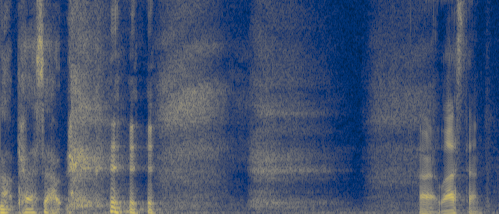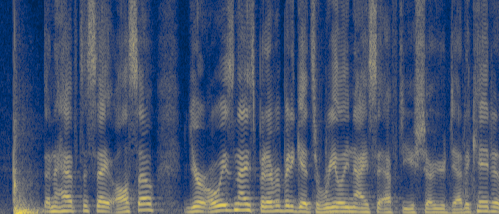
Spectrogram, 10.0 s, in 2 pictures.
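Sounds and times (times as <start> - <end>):
speech: 0.0 - 2.0, 4.2 - 9.9
deep breath: 1.6 - 4.2.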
